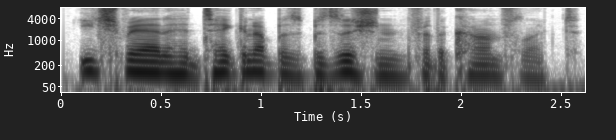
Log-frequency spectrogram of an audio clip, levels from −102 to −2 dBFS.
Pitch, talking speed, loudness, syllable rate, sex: 110 Hz, 230 wpm, -18 LUFS, 5.7 syllables/s, male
